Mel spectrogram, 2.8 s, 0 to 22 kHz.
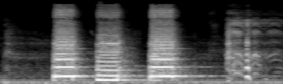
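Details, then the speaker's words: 1977 Ford F150 4x4 pickup horn test: three short honks, with the middle one noticeably lower in pitch. The horns are suspected of being out of sync or only one working, which is unconfirmed. "You gotta press it. I don't know if they're not in sync or only one's working."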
